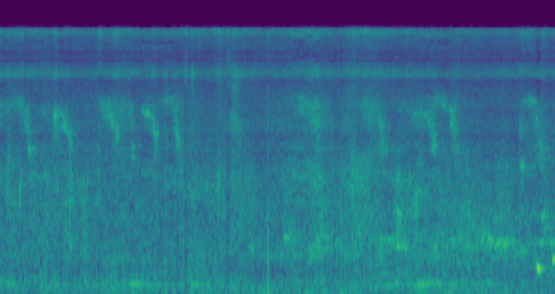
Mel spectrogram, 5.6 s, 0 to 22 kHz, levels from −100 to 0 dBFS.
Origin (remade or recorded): remade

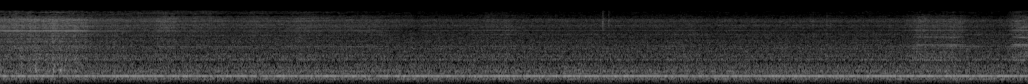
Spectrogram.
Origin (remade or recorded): recorded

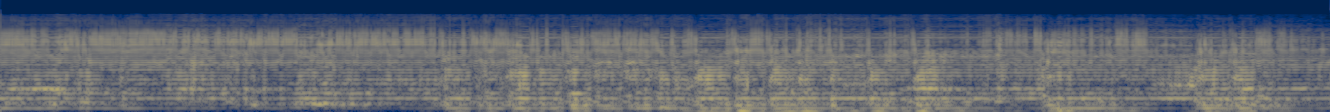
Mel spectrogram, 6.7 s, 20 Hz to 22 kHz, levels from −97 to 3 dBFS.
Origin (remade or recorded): remade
